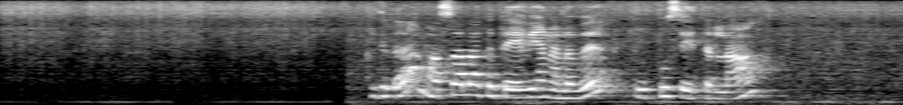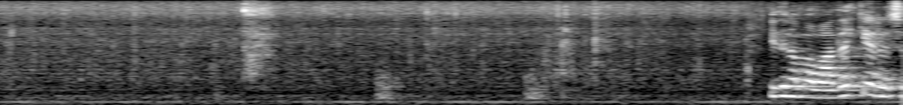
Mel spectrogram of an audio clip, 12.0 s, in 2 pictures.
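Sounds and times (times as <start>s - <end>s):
paste sizzling in oil: 0.0s - 12.0s
wooden spatula knocks and scrapes: 8.4s - 10.1s.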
